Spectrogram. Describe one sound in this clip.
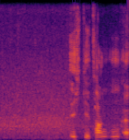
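A man talks calmly and close to a clip-on microphone.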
